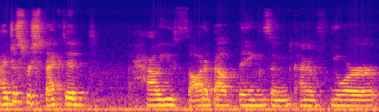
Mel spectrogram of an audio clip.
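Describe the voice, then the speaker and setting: The woman speaks at a fairly slow pace, and audible room echo surrounds her voice. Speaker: entrepreneur, company co-founder. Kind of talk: casual chat. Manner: loud.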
